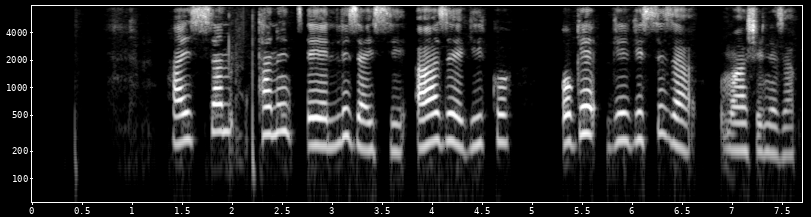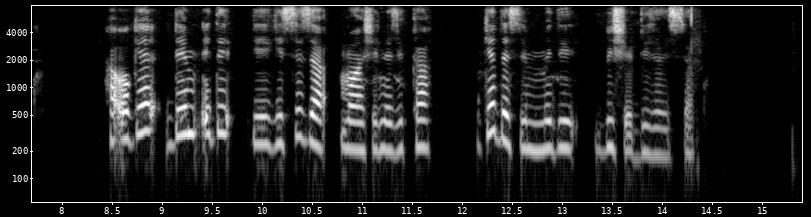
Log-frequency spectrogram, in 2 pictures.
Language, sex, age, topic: Gamo, female, 36-49, government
